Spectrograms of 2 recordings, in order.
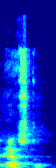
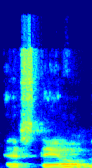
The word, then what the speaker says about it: Estill: people from Estill because we pronounce it Esther everyone else is a different way Estelle is mostly what most people say but it's e-s-t-i-l-l South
